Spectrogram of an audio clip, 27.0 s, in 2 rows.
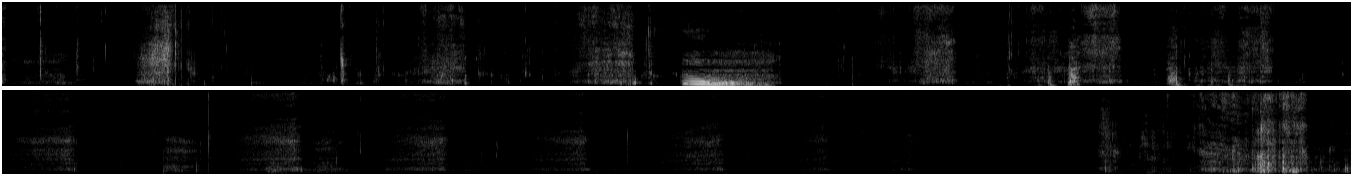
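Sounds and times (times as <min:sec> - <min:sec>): wet chewing: 0:00.0 - 0:06.8, 0:24.5 - 0:26.9
breathing: 0:12.0 - 0:14.4, 0:15.1 - 0:22.7.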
